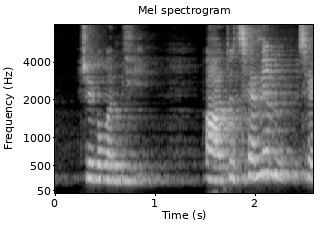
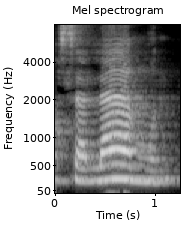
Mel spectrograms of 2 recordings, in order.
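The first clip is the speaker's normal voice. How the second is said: salamun with la drawn out; stress on long LA; 3 semitones lower, much slower than usual. Shown as a demonstration. Teacher reading the example, long la stressed. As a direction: lean slowly on the la in salamun. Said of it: "那么重音就在它身上".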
